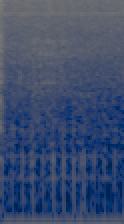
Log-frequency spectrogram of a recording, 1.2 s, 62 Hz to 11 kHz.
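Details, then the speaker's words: Returned Crown CSC-850F amplifier/cassette radio in tape mode, resting with nothing playing: faint rapid, evenly spaced crackling ticks over low hum; minor rapid-fire crackle noise at idle, cause unknown. "again, it's got a minor rapid fire full blast, tape mode, resting mode if you will."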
